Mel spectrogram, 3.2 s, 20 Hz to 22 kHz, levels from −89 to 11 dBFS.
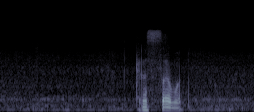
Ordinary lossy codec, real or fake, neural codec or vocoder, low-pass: none; fake; codec, 16 kHz, 2 kbps, X-Codec, HuBERT features, trained on balanced general audio; 7.2 kHz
